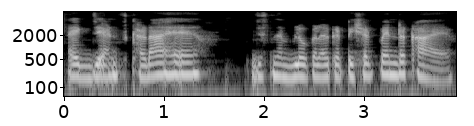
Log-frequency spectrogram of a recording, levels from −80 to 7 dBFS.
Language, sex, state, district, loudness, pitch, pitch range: Hindi, female, Madhya Pradesh, Dhar, -14 LUFS, 195 Hz, 190-215 Hz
